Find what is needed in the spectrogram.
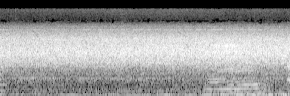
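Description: Steady hiss with a low hum inside a gondola cable car cabin as it gets under way out of the station. A voice sounds briefly near the end.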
